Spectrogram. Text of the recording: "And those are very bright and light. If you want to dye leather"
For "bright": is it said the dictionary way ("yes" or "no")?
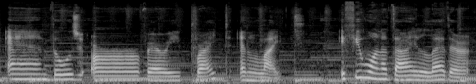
yes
